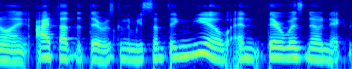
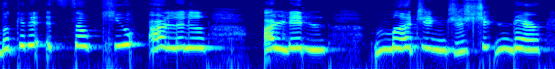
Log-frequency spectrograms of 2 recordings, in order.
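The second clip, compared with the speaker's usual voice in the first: much higher, sing-song coo as if to a pet; cutesy baby talk; 11 semitones higher, 4 dB louder than usual. Acted. Gamer cooing at the creepy killer kid in cutesy baby talk. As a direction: gush over him like an adorable kitten.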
